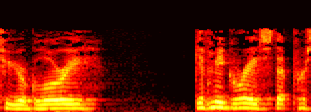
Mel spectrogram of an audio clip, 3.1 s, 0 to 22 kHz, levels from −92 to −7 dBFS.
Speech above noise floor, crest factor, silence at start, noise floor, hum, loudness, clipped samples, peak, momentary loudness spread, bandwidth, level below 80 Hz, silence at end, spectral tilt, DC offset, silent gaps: 53 dB; 16 dB; 0 s; -76 dBFS; none; -23 LUFS; under 0.1%; -8 dBFS; 10 LU; 7.8 kHz; -60 dBFS; 0 s; -6 dB/octave; under 0.1%; none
